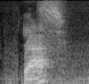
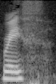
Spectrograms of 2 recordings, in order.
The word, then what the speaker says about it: Ralph: Besides Ralph Fiennes and his performance, but it's just We got someone telling us that it's pronounced Raph. – Rafe. – Okay. Yeah. – But because you say Fiennes right after, it just sounds like Rafe.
